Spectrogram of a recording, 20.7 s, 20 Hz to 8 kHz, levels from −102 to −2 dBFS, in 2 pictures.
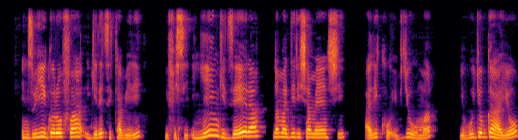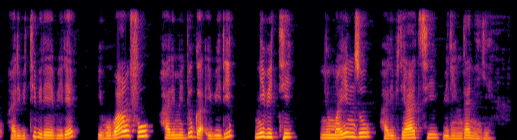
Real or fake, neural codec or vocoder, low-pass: real; none; 7.2 kHz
